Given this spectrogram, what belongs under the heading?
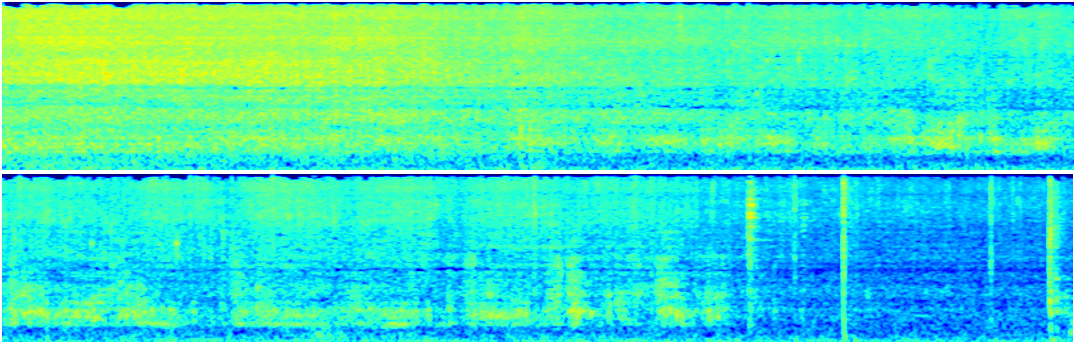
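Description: A loud, bright sizzle of tomato paste frying in hot oil for a red paneer curry that gradually settles into a softer, steady crackle with occasional pops.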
